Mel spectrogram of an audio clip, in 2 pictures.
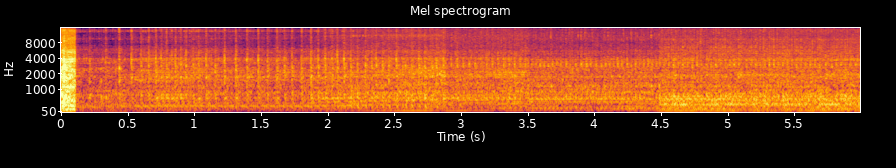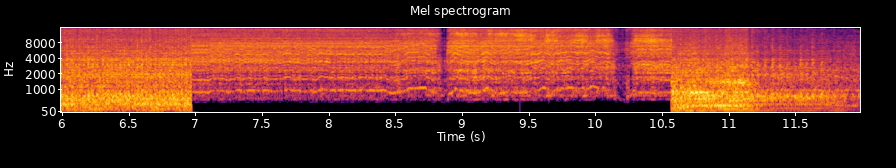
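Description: A small gas engine runs steadily up close, with a brief dip in its drone partway through.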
